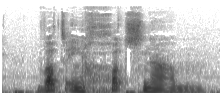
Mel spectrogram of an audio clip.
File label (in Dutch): "wat in Gods naam", Dutch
